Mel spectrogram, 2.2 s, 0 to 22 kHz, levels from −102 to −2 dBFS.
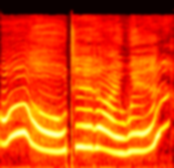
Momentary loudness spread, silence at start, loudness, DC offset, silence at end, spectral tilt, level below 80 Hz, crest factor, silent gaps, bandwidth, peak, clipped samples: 3 LU; 0 s; -12 LUFS; under 0.1%; 0.05 s; -2 dB/octave; -56 dBFS; 8 dB; none; 15.5 kHz; -4 dBFS; under 0.1%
